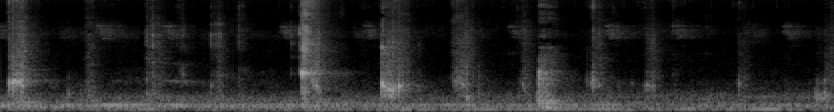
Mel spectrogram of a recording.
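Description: A person chewing and biting crunchy raw lalapan: irregular wet crunches a few times a second, with two louder crunching bites at about two and three seconds in.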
